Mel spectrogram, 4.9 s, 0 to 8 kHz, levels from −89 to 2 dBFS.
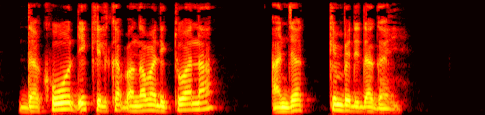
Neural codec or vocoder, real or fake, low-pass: none; real; 7.2 kHz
